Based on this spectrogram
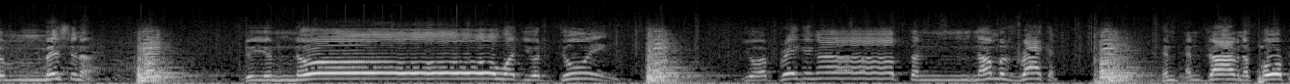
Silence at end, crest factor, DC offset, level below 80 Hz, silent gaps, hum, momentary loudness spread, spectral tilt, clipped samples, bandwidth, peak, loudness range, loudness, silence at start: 0 s; 18 dB; under 0.1%; -38 dBFS; none; none; 16 LU; -5.5 dB/octave; under 0.1%; 17.5 kHz; 0 dBFS; 8 LU; -18 LUFS; 0 s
